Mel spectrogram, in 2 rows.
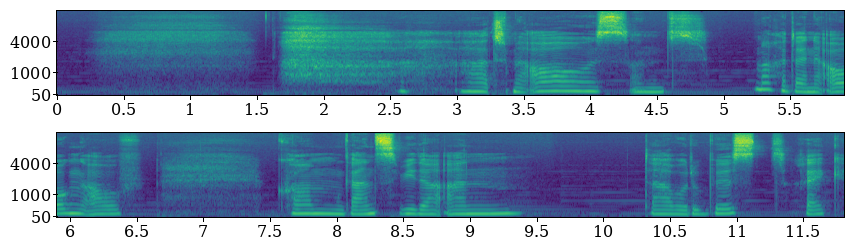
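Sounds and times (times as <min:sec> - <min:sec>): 
deep breath in during guided meditation: 0:00.2 - 0:03.0, 0:06.7 - 0:07.5
speech: 0:02.6 - 0:06.6, 0:07.6 - 0:09.5, 0:10.3 - 0:11.8.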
